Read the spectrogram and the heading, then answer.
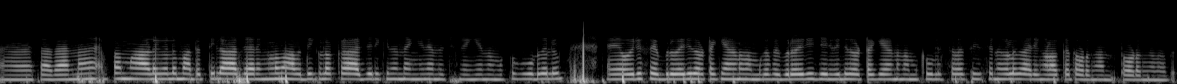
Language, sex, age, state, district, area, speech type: Malayalam, female, 18-30, Kerala, Kozhikode, urban, spontaneous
